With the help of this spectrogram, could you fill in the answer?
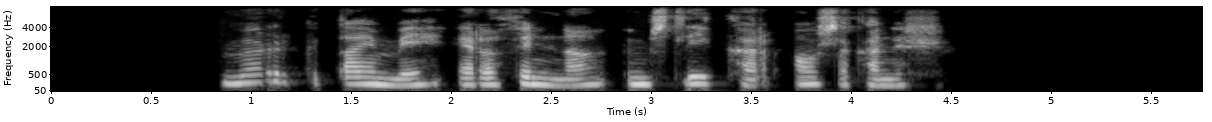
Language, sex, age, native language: Icelandic, female, 30-39, Icelandic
